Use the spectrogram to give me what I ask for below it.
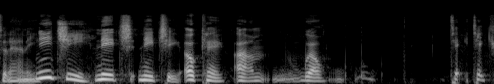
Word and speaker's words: Nietzsche: and this is famous for something called the nietzsche road or the nietzsche path nietzsche nietzsche i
